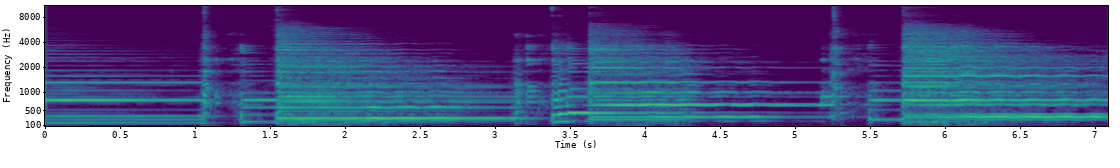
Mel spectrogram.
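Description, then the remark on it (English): Electric guitar strums sustained chords with effects, three long ringing chords separated by brief choppy transitions, loud with a bright, slightly distorted tone and no voices. “Again, thinking of sort of building it up, you could start, I guess, just with the chords.”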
